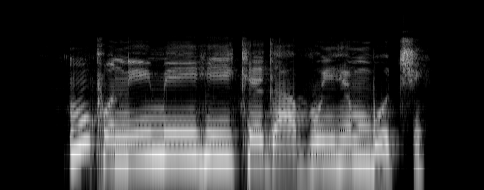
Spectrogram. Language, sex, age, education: Igbo, female, 30-45, secondary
